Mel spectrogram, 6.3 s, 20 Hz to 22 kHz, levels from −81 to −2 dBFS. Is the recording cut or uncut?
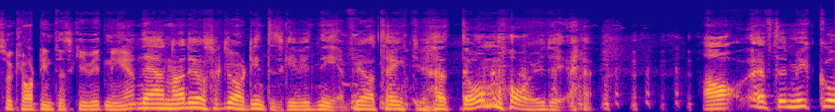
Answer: uncut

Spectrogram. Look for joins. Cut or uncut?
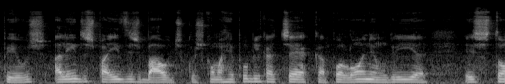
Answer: uncut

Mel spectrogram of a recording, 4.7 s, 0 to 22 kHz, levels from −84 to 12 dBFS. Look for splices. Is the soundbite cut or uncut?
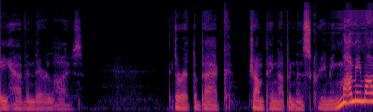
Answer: cut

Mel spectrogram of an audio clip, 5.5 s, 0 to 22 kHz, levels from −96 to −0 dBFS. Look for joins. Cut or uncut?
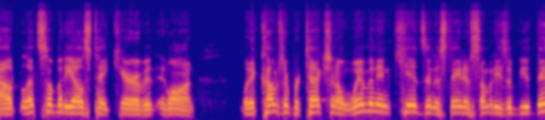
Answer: cut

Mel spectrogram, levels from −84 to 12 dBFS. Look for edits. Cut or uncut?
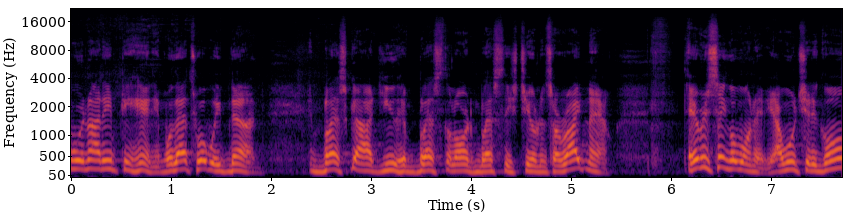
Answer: uncut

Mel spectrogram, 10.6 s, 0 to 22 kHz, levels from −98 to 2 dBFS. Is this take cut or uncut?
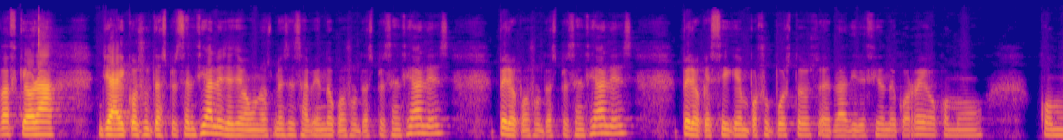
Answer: cut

